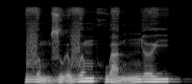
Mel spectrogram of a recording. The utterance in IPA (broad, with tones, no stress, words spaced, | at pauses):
və˧˩mzṵ˧˨ə̯və˧mhwa˧˩n ɲə˧j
